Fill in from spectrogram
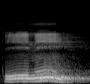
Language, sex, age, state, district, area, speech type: Odia, male, 60+, Odisha, Boudh, rural, read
